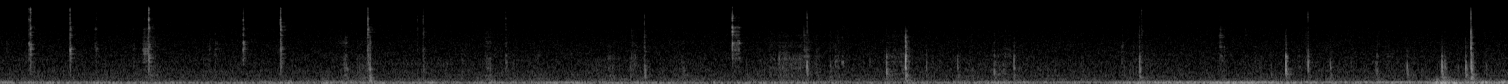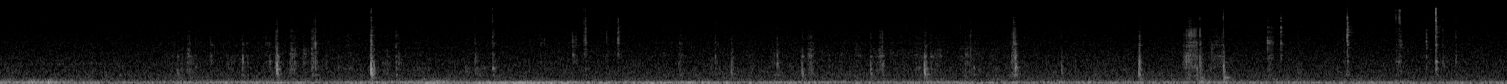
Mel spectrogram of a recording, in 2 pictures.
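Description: Irregular light clicks and taps from a tool working the clamp bolts of a chainsaw mill fitted to a chainsaw bar, over low steady background noise.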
